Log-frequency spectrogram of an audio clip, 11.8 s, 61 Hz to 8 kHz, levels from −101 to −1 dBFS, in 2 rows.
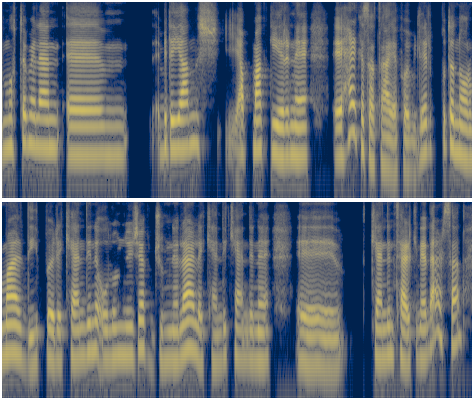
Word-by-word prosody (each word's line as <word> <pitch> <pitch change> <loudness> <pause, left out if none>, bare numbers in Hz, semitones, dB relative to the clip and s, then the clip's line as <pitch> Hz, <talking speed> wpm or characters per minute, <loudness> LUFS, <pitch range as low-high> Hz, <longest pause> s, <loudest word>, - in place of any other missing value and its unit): muhtemelen, 220 0 +1
emm, 180 0 +1
eee, 240 - -17
bir 225 - -1
de 210 - +4
yanlış 215 +5 +2
yapmak 210 +2 +1
yerine, 180 -1 +2 0.3
eee, 180 - +6
"Herkes 265 - +1
hata 145 -2 +1
yapabilir, 125 +10 -3
bu - - -8
da 225 - +4
normal." 185 -1 +3
deyip 155 +3 -8
böyle 160 -2 0
kendini 175 +4 -2
olumlayacak 180 +4 -2
cümlelerle 160 +5 +2
kendi 155 +1 -9
kendine, 160 -3 -5 0.3
eee, 140 -3 -2 0.4
kendin 170 +1 -1
telkin 165 -2 +1
edersen, 240 - +1
180 Hz, 135 wpm, -25 LUFS, 160-210 Hz, 0.4 s, eee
